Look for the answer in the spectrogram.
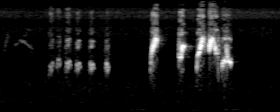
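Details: A female red-whiskered bulbul kept as a decoy gives a run of six short, evenly spaced chips, then a loud, rich phrase of rolling, warbled notes in the 'sổ bọng căng' style.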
